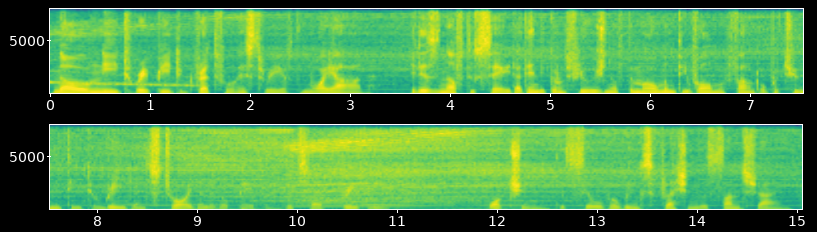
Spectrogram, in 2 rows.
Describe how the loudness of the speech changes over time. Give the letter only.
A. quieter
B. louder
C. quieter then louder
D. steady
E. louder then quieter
A.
